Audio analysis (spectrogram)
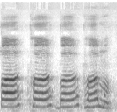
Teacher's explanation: उच्चारण स्थान होंठ, ओष्ठ कहा जाता है होंठ को। ठीक है, प बोलते समय क्या हो रहा है? हमारे जो होंठ हैं वो आपस में जुड़ रहे हैं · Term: प वर्ग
